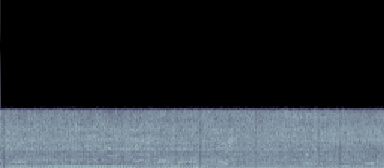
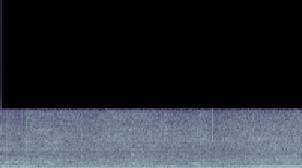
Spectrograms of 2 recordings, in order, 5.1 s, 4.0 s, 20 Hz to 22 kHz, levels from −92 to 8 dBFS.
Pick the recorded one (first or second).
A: first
